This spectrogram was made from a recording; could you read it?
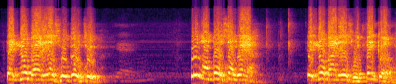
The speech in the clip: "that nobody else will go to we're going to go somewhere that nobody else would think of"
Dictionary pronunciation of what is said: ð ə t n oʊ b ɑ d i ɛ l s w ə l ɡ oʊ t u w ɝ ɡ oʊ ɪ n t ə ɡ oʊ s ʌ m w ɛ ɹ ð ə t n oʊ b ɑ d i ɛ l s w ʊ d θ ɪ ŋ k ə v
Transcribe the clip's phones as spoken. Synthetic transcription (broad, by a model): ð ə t n oʊ b ɑ d i ɛ l s w ə l ɡ oʊ t u w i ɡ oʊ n ɡ oʊ s ʌ m w ɛ ɹ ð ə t n oʊ b ɑ d i ɛ l s w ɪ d θ ɪ ŋ k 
